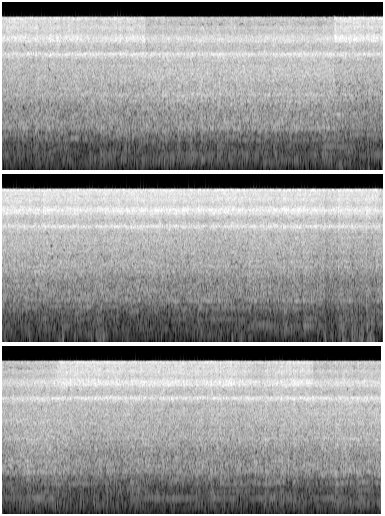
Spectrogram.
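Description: Log band saw running steadily while its blade cuts lengthwise through a squared log fed past it on the carriage.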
